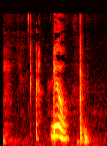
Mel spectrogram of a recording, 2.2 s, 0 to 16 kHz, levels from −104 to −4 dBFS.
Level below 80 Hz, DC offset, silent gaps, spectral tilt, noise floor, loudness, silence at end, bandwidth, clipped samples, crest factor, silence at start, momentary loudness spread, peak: -68 dBFS; under 0.1%; none; -5 dB/octave; -53 dBFS; -30 LUFS; 0.35 s; 11.5 kHz; under 0.1%; 24 dB; 0.05 s; 20 LU; -8 dBFS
